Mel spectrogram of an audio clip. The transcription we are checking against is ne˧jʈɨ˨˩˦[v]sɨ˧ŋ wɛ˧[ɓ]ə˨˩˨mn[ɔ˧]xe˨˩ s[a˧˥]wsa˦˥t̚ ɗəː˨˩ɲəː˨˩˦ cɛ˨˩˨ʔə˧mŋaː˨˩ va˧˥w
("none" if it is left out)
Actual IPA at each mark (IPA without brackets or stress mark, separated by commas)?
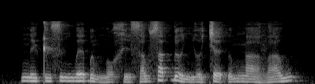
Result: none, ɓ, ɔ˨˩, a˧˥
